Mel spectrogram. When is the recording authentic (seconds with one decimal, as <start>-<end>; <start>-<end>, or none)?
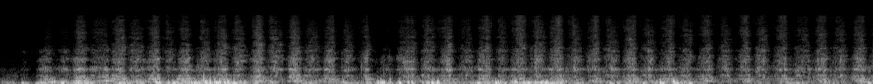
1.0-1.6; 4.1-5.0; 7.9-8.7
